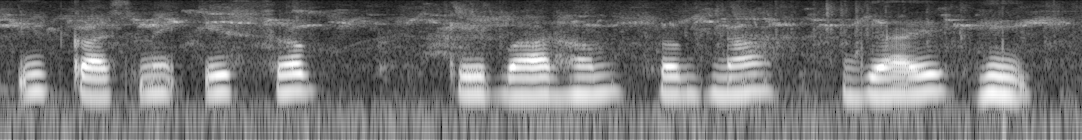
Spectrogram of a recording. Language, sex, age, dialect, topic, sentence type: Magahi, female, 31-35, Northeastern/Surjapuri, agriculture, question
